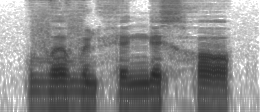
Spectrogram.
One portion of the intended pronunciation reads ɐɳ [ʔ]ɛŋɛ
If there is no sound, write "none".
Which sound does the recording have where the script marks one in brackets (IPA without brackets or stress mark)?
h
